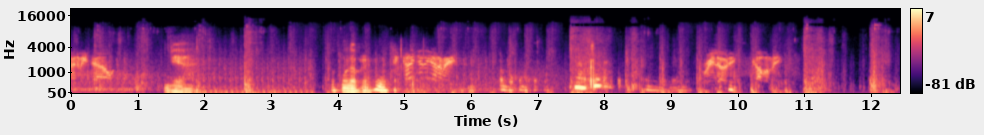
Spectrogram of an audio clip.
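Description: Footsteps crunch quickly on dry dirt.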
